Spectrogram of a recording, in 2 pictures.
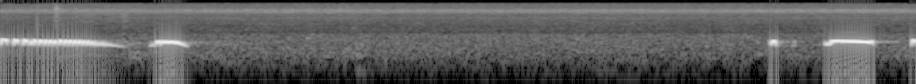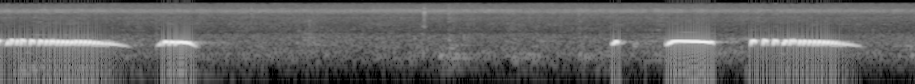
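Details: A spotted dove gives three soft, mellow cooing phrases, a brief note then longer downslurred coos, about every four seconds against a quiet background; the calls are used to stimulate other doves to coo.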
